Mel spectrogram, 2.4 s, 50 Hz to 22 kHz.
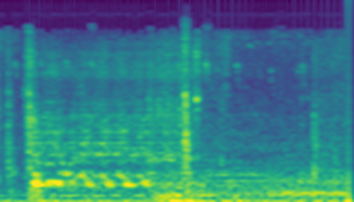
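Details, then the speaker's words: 2009 Hyundai Accent with intermittent long-crank hard start (suspected crank position sensor, before replacement): warm restart right after shutoff, brief crank then catches at once into a steady low idle; normal warm restart. "Starts, no issues."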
